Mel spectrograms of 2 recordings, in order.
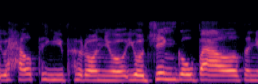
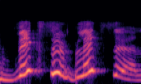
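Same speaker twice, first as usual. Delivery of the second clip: high-pitched frantic calling out; acted panicked parent cry; 9 semitones higher, slower than usual. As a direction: call for your missing kids. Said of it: "looking for their kids frantically".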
